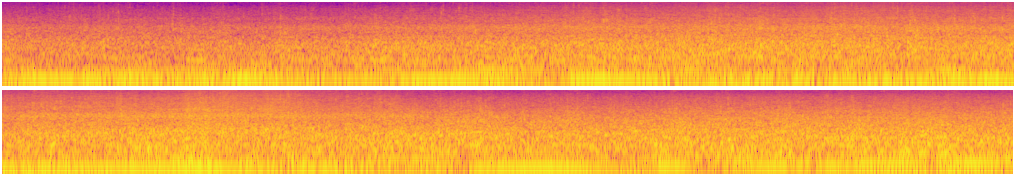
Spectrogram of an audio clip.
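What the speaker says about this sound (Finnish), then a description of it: "On kyllä upea koski." River rapids roar steadily around a SUP board paddled through a rocky stretch of river, a dense, constant wash of rushing water close by that lasts throughout, with no voices.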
